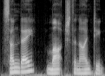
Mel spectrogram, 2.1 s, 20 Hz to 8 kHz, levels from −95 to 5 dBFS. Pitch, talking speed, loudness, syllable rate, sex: 115 Hz, 85 wpm, -19 LUFS, 3.3 syllables/s, male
